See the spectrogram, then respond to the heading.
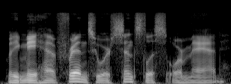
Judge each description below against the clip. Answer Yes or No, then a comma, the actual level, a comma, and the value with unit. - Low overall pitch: Yes, very low, 95 Hz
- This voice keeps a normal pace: No, fast, 260 wpm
